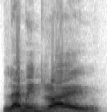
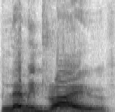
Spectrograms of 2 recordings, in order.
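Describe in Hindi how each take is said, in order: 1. 'Let me' को एक साथ जोड़कर 'lemme' की तरह बोला जाता है। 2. 'Let me' को एक साथ जोड़कर 'lemme' की तरह बोला जाता है।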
